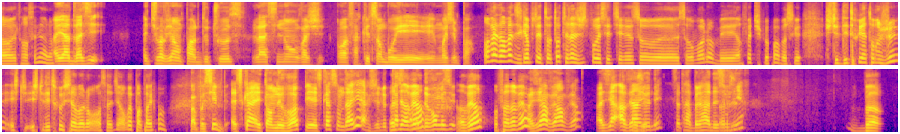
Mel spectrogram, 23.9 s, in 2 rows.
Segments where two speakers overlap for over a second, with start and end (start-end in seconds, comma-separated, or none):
none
